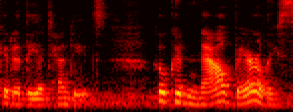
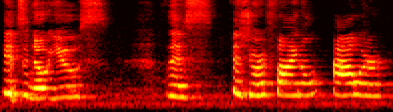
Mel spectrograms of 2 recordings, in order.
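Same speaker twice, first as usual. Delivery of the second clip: much higher, loud, slow heroic declaration; stern denouncement; 13 dB louder, slower than usual. A narrator's reading. Knight denounces the dragon loudly and slowly. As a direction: condemn the beast with certainty. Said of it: "George denounced".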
